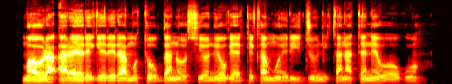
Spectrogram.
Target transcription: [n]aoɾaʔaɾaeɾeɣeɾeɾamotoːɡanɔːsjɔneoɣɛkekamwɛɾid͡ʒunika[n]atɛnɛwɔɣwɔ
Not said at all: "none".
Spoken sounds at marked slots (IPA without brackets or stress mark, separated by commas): m, n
